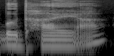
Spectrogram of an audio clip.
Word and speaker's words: Buddha: Like, for example, if you're a Buddhist doing Namo Buddhaya, here you have a DH sound in Buddha. So you want to make that H sound after the first Buddha.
